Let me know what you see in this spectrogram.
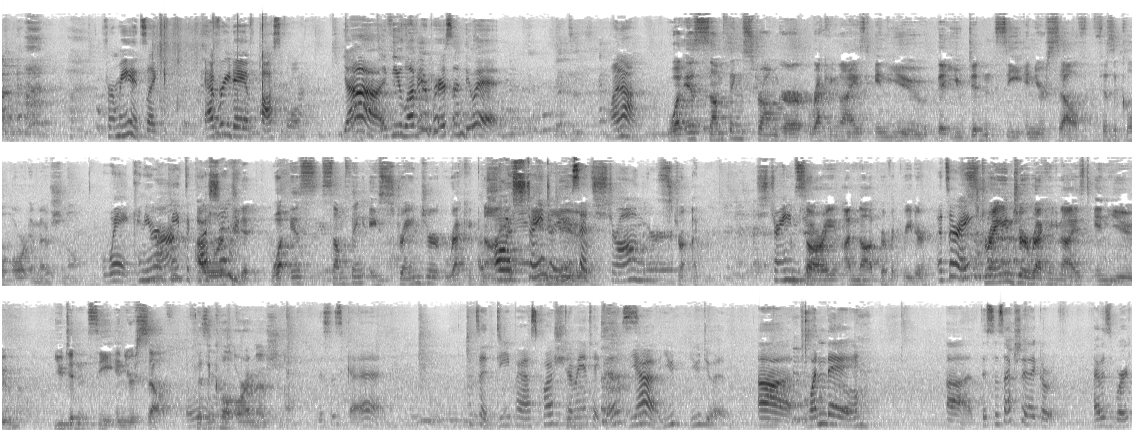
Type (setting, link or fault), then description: setting, busy venue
